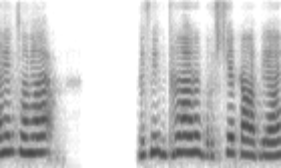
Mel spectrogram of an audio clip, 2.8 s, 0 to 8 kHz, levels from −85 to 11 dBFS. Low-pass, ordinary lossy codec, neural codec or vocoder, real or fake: none; none; codec, 16 kHz, 0.5 kbps, FreqCodec, smaller model; fake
